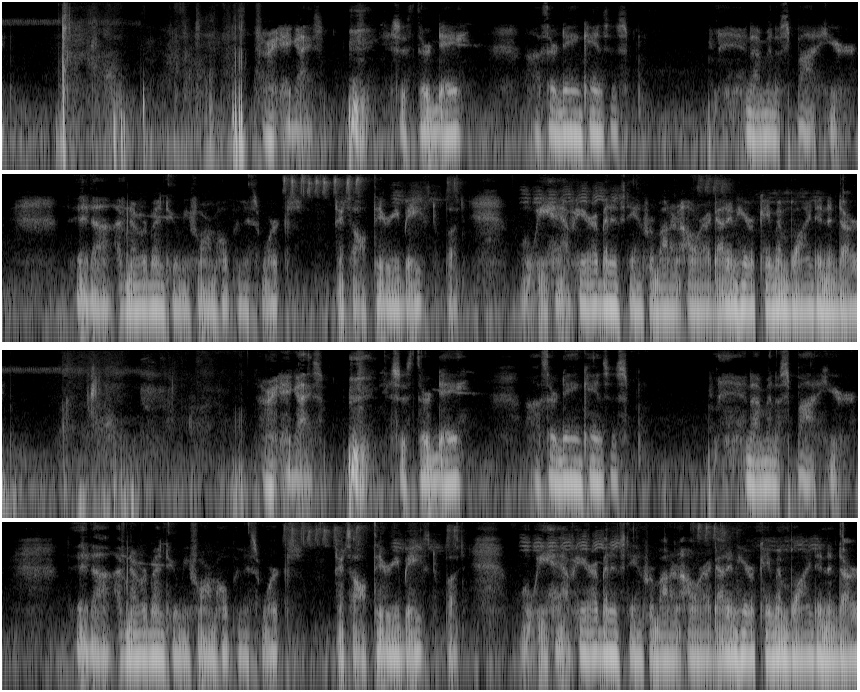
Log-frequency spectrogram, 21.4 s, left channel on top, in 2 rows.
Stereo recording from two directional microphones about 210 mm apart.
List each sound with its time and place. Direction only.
3.3 s whispering: 15° right (ahead or behind)
6.6 s speech: 5° right (ahead or behind)
14.9 s speech: 20° right (ahead or behind)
